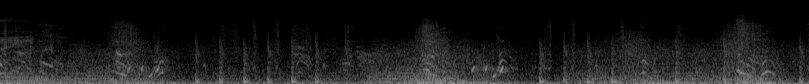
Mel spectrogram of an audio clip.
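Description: Weapons clash and thud with repeated impacts.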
